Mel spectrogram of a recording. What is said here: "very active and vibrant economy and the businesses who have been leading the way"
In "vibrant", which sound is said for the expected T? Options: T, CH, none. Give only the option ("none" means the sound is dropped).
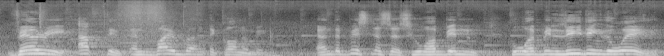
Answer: T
